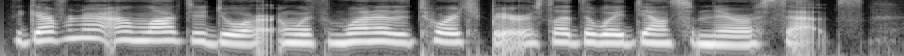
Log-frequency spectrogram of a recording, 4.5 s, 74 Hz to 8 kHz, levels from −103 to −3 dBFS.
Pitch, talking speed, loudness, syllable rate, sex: 245 Hz, 250 wpm, -16 LUFS, 6.1 syllables/s, female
